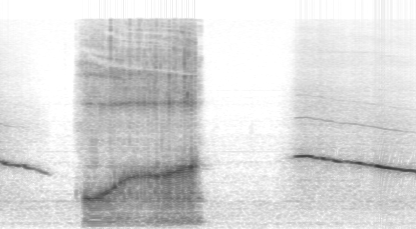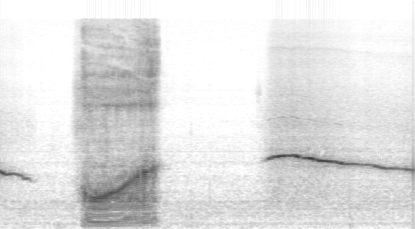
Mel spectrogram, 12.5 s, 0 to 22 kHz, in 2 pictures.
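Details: Sleeper: loud rasping snores on each in-breath, each followed by a drawn-out whistling out-breath, about 10 breaths a minute; snoring with a nasal whistle.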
